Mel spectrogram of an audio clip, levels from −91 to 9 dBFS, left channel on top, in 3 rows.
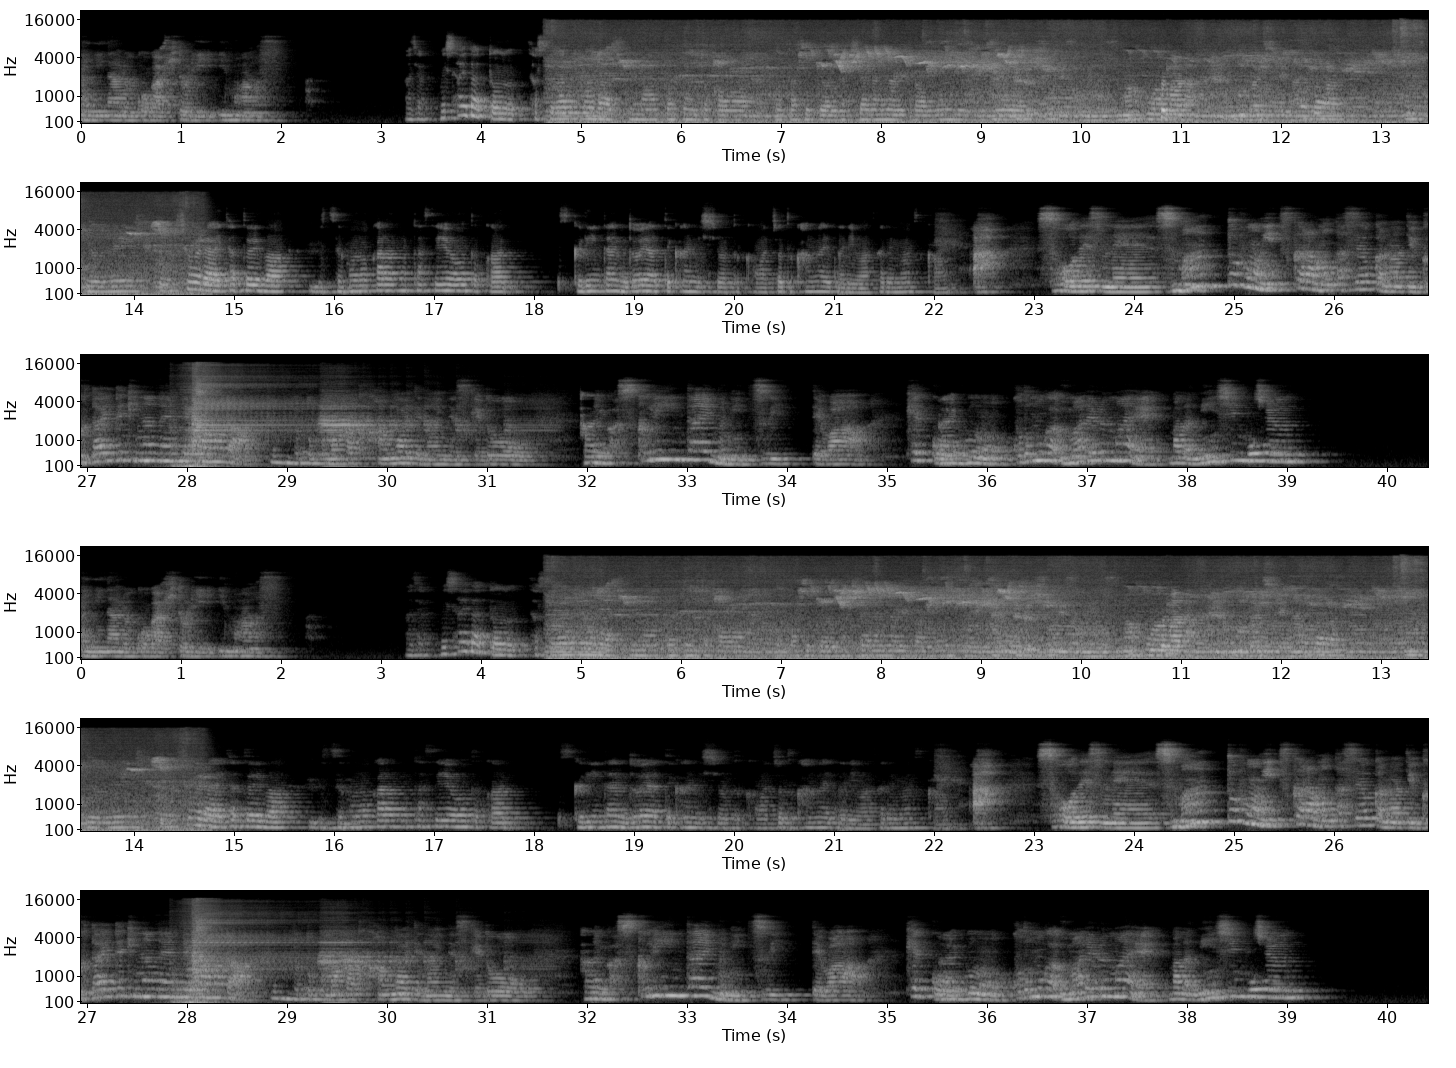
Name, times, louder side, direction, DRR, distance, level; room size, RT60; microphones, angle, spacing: voice 1, 0.0-2.0 4.7-4.8 9.1-12.3 15.8-16.2 22.0-28.8 29.3-31.7 32.0-33.9 34.3-34.9 35.2-39.1, equal, 45° right, -7 dB, 0.9 m, -31 dB
voice 2, 3.3-6.7 6.9-9.5 10.5-10.9 12.2-12.7 13.2-15.5 16.0-17.8 18.4-22.2 28.8-29.4 31.9-32.3 35.5-35.9 38.6-39.0, left 3 dB, 90° left, 5 dB, 0.4 m, -31 dB
sound 1, 4.6-14.7, equal, 15° left, 0.6 m, -31 dB
sound 2, 27.8-30.9 31.2-31.6, left 2 dB, 10° right, 1.1 m, -33 dB
2.3 x 2.0 x 3.1 m, 0.65 s
head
